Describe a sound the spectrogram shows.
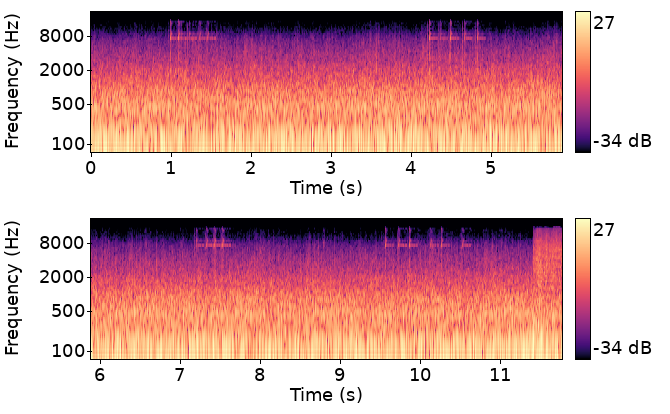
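Coins chime quickly in short bursts as they are collected.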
